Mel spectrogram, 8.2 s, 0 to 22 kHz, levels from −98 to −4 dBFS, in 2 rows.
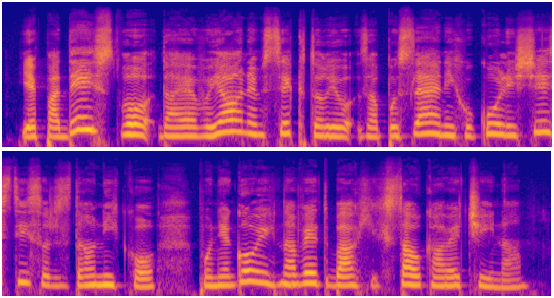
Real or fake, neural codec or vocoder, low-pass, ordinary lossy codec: fake; vocoder, 44.1 kHz, 128 mel bands every 256 samples, BigVGAN v2; 19.8 kHz; none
